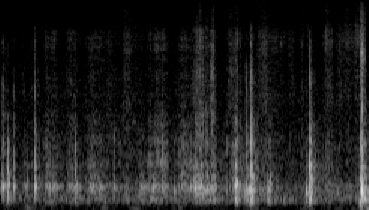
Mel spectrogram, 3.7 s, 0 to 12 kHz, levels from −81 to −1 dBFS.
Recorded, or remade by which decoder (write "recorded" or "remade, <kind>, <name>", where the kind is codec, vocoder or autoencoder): recorded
